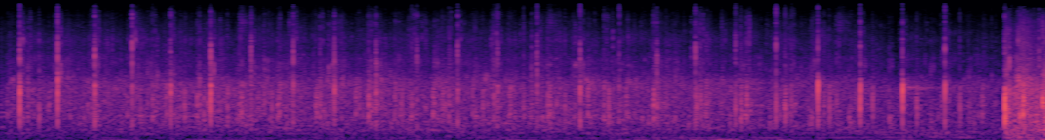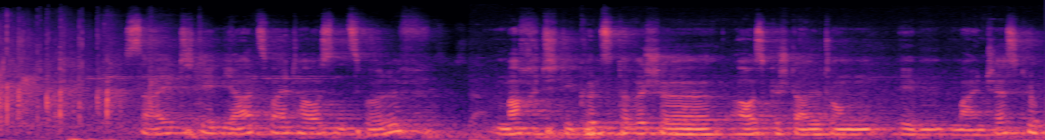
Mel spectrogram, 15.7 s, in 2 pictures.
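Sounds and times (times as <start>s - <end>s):
audience applause: 0.0s - 9.6s
speech: 9.0s - 15.6s.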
